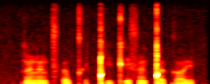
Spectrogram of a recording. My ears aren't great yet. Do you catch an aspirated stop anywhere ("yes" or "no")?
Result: yes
